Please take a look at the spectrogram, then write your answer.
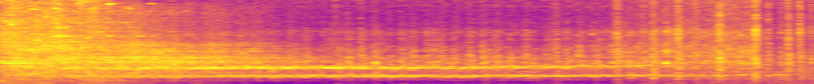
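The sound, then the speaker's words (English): A Studebaker car skids loudly to a stop on a winding country road after its clutch blows out, tires squealing in a sustained high screech over a rough, grinding engine noise that slowly fades. No one speaks. “she knew there was no going back now, or forward for that matter, once she blew out the clutch on Harold Studebaker.”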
